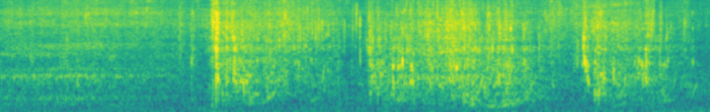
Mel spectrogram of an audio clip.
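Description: A fish splashes and thrashes in the water close by.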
